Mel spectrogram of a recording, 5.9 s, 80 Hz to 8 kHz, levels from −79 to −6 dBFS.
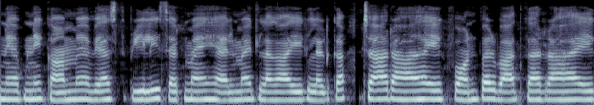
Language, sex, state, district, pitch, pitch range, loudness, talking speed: Hindi, female, Uttar Pradesh, Ghazipur, 190 Hz, 185-195 Hz, -20 LUFS, 230 wpm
